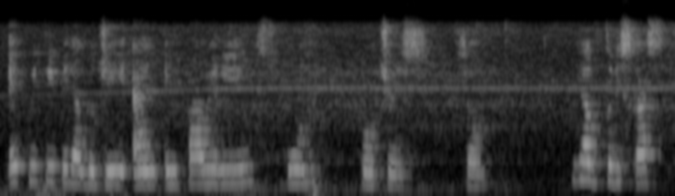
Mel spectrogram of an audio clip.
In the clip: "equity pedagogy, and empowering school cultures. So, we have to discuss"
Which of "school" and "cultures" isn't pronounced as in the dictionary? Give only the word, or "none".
cultures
